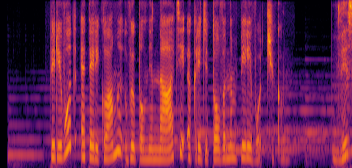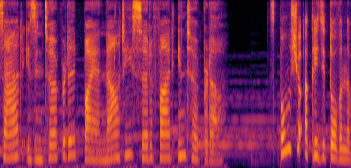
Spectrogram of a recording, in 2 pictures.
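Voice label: Russian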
